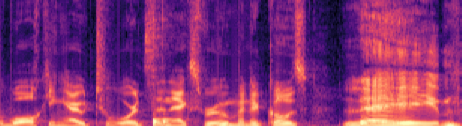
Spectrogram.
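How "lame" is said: very high, stretched, drawn-out whispered shout. Voicing a figure calling after players walking away: whispered shout. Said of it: "the same whispered shout comes back at you".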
